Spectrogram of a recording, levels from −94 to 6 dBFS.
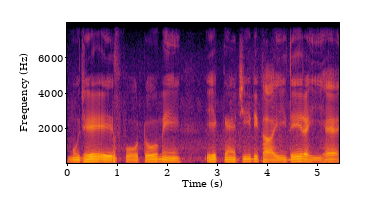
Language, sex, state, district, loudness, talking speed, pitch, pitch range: Hindi, male, Madhya Pradesh, Katni, -17 LUFS, 110 wpm, 110 Hz, 105-120 Hz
